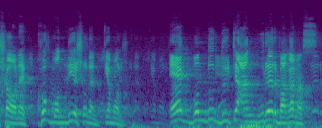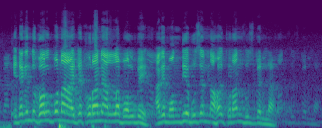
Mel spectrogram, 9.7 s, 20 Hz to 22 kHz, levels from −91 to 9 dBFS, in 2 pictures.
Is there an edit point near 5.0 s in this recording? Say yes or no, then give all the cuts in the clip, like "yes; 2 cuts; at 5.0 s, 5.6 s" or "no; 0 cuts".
yes; 1 cut; at 5.0 s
